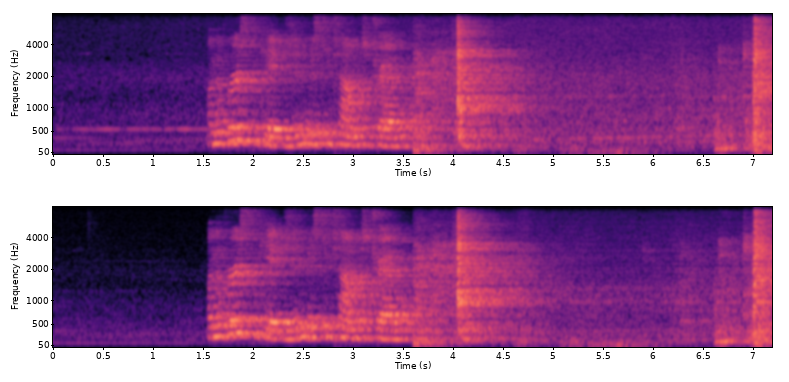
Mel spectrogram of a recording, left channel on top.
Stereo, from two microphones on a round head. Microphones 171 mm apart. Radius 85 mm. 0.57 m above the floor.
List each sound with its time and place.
1.5 s a woman speaking: centre (ahead or behind), 1.1 m; by 3.5 s 20° right (ahead or behind), 2.5 m
3.6 s a door slam: 15° left (ahead or behind), 0.7 m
